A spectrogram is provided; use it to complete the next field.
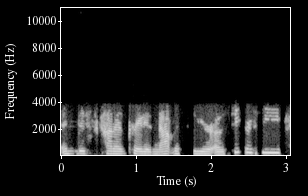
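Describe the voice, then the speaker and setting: At a moderate pace, a woman with a Southern US accent speaks in a fairly low pitch. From US South, Pensacola, Florida. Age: 20s. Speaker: student and church children's ministry worker. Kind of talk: testimony.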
